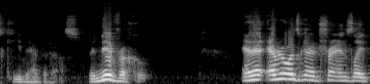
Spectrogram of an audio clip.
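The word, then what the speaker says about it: ונברכו: V'nivrachu.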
